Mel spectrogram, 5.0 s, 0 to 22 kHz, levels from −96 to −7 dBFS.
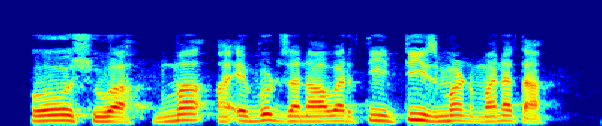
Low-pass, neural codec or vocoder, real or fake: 7.2 kHz; none; real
